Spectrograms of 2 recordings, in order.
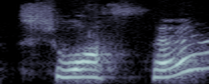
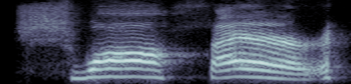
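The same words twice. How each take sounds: First: It is said with a French-sounding accent. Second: It is said with an Arkansas Southern accent.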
